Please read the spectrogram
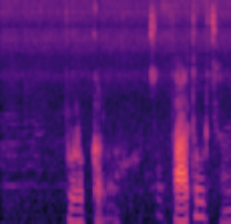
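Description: Honeybees buzzing around an open hive frame of comb, with two short, louder buzzes as bees pass close, about two-thirds of a second in and near the end.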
